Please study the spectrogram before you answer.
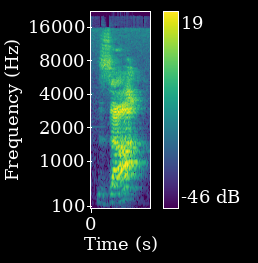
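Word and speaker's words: ز: அடுத்தது இந்த ஜான்னா ஜட் சொல்றோம்ல இங்கிலீஷ்ல ஜட் உச்சரிப்பு இருக்குல அதுக்கு இதை பயன்படுத்துவாங்க. இந்த ஜா என் ங்கிற எழுத்து எதுக்கு வரும்ன்டு கேட்டா, தமிழ்ல இந்த ஜாக்கு தகுந்த மாதிரி சொல்லு கிடையாது. இங்கிலீஷ்ல இருக்கும். ஜட் போட்டு எழுதுவாங்களா, அந்த இடத்துல எல்லாம், அதுக்கு பதிலா என்ன செய்யலாம்? இந்த ஜாவ போட்டுக்கிறணும். அடுத்தது வந்து சீன்.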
